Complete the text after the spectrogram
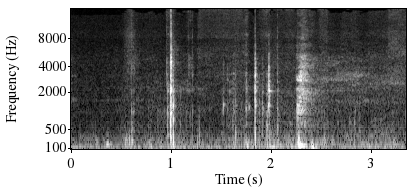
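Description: Plastic toys knock and rattle as a hand handles them.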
